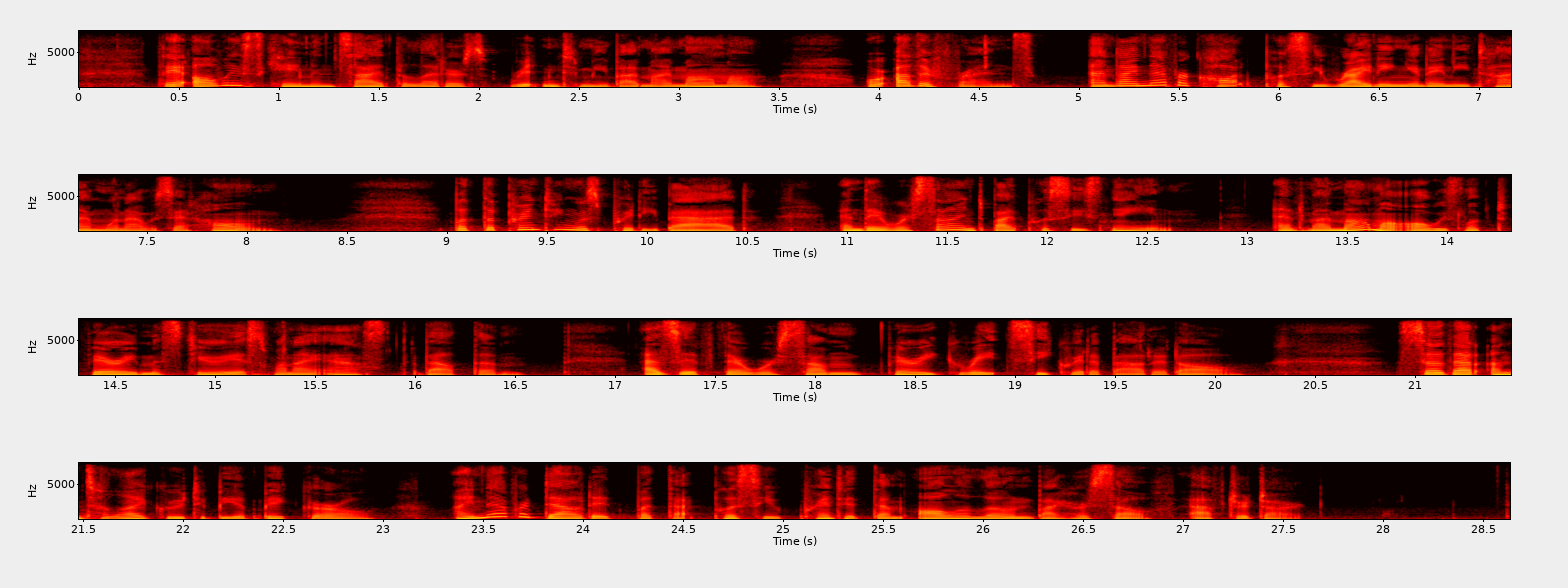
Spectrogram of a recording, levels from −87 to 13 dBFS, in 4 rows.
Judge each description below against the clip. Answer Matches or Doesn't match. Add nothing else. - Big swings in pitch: Matches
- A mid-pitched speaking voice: Matches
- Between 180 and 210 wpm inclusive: Matches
